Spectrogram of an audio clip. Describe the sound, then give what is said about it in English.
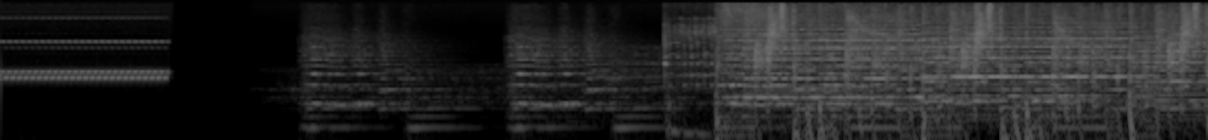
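A woman's phone rings with a steady electronic tone for under two seconds, then cuts off; after a brief silence, music swells in and grows louder and fuller. “Then, her phone rings.”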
